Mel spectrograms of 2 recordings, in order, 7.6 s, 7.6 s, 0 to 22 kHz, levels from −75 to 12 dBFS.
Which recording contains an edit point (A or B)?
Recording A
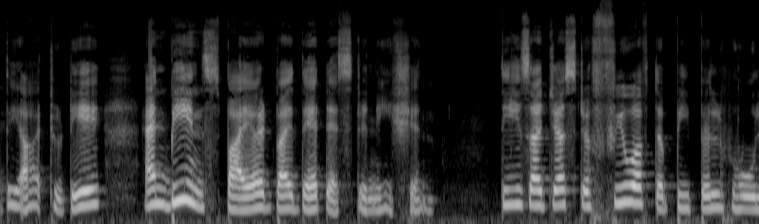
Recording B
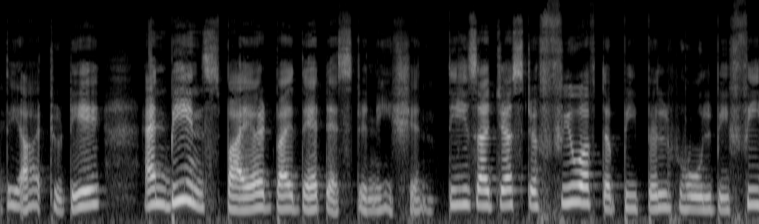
B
